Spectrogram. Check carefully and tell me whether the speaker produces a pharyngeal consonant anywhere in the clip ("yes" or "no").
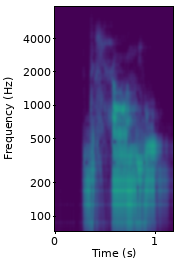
yes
